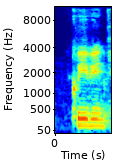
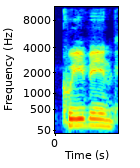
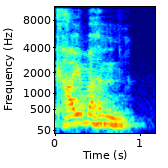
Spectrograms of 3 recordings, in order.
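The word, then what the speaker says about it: Caoimhín: And your point is, right, pronounce his name for me. – Quivian Kelleher. – Thank you. – Defo see that again? Again? – Quivian Kelleher. – I would have said Caimahan Kelleher. That's what I'd have said.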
